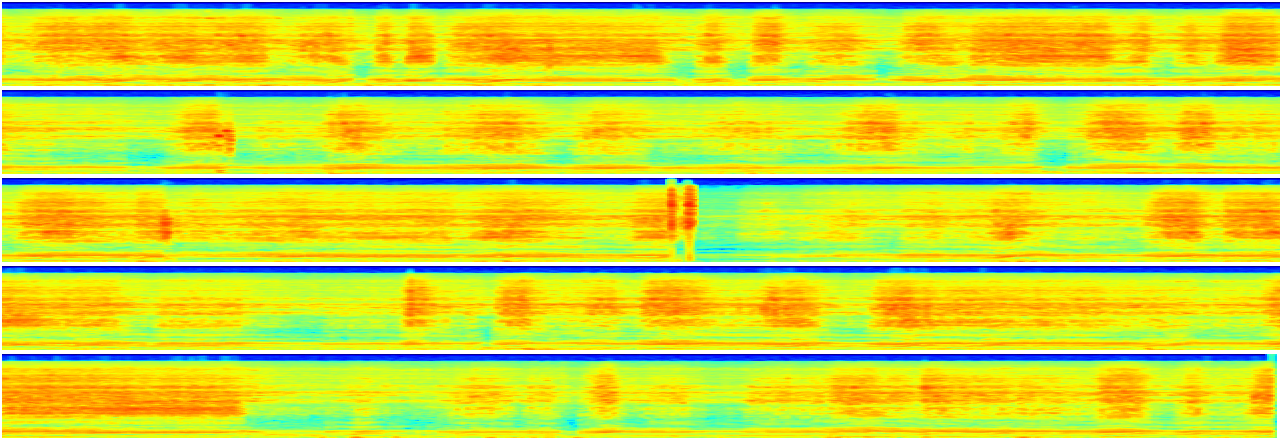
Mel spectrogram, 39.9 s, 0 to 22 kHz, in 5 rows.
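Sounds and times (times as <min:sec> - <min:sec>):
motorbike engine revving: 0:00.0 - 0:39.9
motorbike clatter: 0:09.0 - 0:19.4.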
